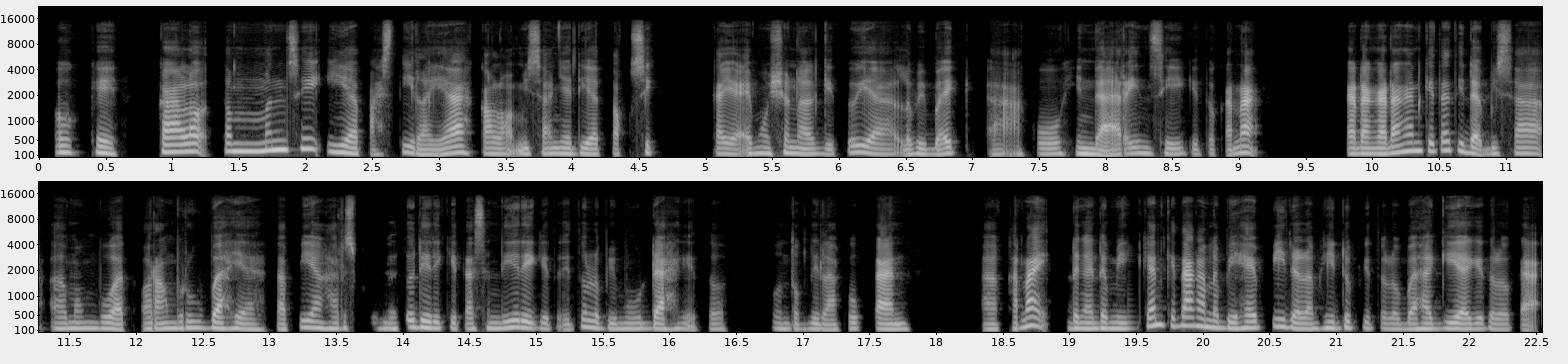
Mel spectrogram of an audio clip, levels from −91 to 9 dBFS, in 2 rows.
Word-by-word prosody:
Oke, 170 -1 +1 0.4
kalo 190 +2 +6 0.2
temen 210 +3 +4
sih 275 -1 +2
iya 180 -4 +4
pastilah 125 +2 -2
ya, 150 - +3 0.2
kalo 145 -1 +1 0.2
misalnya 145 0 0
dia 140 -1 +2
toxic - - -3 0.4
kayak 140 -2 0
emosional 150 -1 +1
gitu 130 - -8
ya 145 - +1 0.2
lebih 135 +2 -1
baik, 150 +4 +1 0.2
eee, 130 +1 -6
aku 140 +2 -11 0.2
hindarin 140 +1 +2
sih 140 -2 -3
gitu 130 0 -11
karena, 145 +8 +2 0.8
kadang-kadang 145 +3 +6
kan - - +4
kita 210 +2 0
tidak 170 -9 +1
bisa, 145 +1 -3 0.3
eee, 145 0 -2
membuat 150 -3 0
orang 145 0 +1
berubah 165 -1 +2 0.2
ya 135 -2 -3
tapi 130 +4 -6
yang 155 - -1
harus 150 +1 -2
punya 145 0 -6
tuh 185 - -1
diri 170 -3 +3
kita 145 -1 -4
sendiri 155 +1 +1
gitu, 140 - -7
itu 125 +7 -8
lebih 160 -6 -2
mudah 145 -1 +1
gitu 135 -1 -8 0.4
untuk 140 -1 -6
dilakukan, 135 0 0 0.5
eee, 135 0 -4
karena 210 +9 +4 0.2
dengan 150 -1 +1
demikian 150 +8 0
kita 215 +1 0
akan 180 -5 +1
lebih 155 -1 0
happy 170 +4 0
dalam 145 -3 +1
hidup 160 +2 -2
gitu 150 -1 -9
loh 135 - -4
bahagia 140 +1 +2
gitu 140 -1 -3
loh, 130 - -5
Kak. - - -2
150 Hz, 170 wpm, -22 LUFS, 140-165 Hz, 0.8 s, kalo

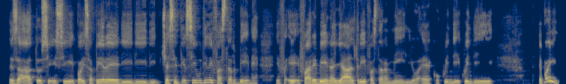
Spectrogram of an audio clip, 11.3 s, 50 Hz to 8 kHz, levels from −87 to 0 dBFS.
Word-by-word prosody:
esatto, 185 - +1
sì, 185 - +2
sì, 170 0 +1
poi 165 +1 +1
sapere 155 0 +2
di 145 0 -3
di 145 0 -5
di 140 +1 -9
cioè 155 - +1
sentirsi 205 +5 +3
utili 210 +1 -3
fa 205 - -4
star 125 -3 +1
bene 100 -3 -5 0.3
e - - -8
fa - - -10
e 140 -1 0
fare 160 -3 +2
bene 155 -4 +4
agli 175 +5 +3
altri 130 +5 +2
fa 125 -5 -7
stare 115 0 -3
meglio, 110 -3 -7
ecco. 110 -1 -8
Quindi 155 -5 -4
quindi 120 -7 -1 0.9
e 150 - -1
poi 315 +2 +4
150 Hz, 155 wpm, -23 LUFS, 120-170 Hz, 0.9 s, bene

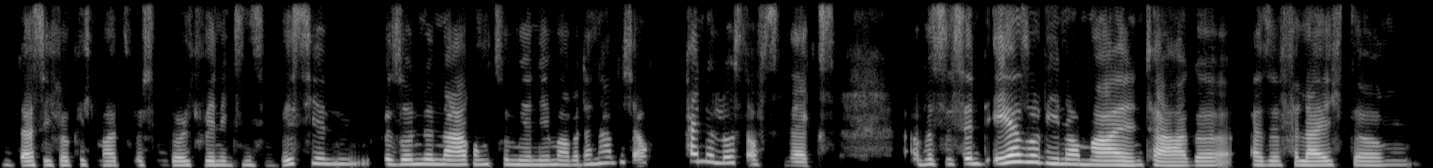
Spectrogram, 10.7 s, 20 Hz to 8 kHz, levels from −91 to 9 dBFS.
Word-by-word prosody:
dass 185 +1 +2
ich 190 -1 -4
wirklich 185 +2 -5
mal 180 0 -3
zwischendurch 185 0 -5
wenigstens 185 -1 -4
‘n 170 - -28
bisschen 235 +4 -3
gesunde 225 +1 +2
Nahrung 215 0 +2
zu 215 - -6
mir 205 -1 -1
nehme, 205 +1 -2
aber 200 +1 -3
dann 220 +4 -3
habe 280 +1 -5
ich 320 - -11
auch - - -5 0.3
keine 355 -2 +1
Lust 280 +1 -2
auf 215 - -2
Snacks. 170 -4 -4 0.6
Aber 225 -1 -4
es 225 - -1
si 225 - -5
sind 245 +1 +1
eher 320 +6 +8
so 320 -1 +4
die 260 -4 0
normalen 190 -4 +4
Tage, 175 -1 +2
also 190 0 -2
vielleicht, 185 0 +1
ähm 185 +2 -4
200 Hz, 190 wpm, -21 LUFS, 185-230 Hz, 0.6 s, eher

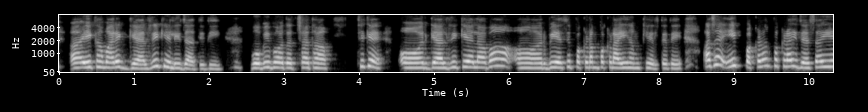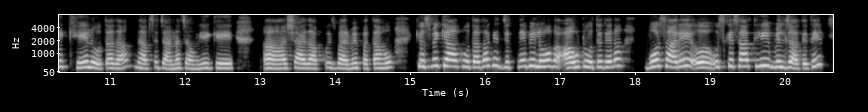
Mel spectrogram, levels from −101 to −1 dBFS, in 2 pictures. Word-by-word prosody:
अ, 255 +2 +1
एक 280 +2 +4
हमारे 285 +1 +3
गैलरी 230 +6 0
खेली 285 -7 0
जाती 205 -2 -3
थी, 200 -2 -9 0.4
वो 240 0 +5
भी 275 +3 -1
बहुत 265 -2 +1
अच्छा 250 +1 0
था, 250 -2 -1 0.4
ठीक 325 +1 -4
है। 295 -7 +3 0.3
और 255 0 +2
गैलरी 255 +2 +2
के 300 +3 +1
अलावा 275 +2 +3 0.4
और 245 -1 0
भी 275 +3 0
ऐसे 270 +3 +1
पकड़म-पकड़ाई 270 -2 0
हम 250 -1 -3
खेलते 230 -2 -3
थे। 220 0 -2
अच्छा, 330 - -1
एक 345 +5 0
पकड़म-पकड़ाई 330 +3 0
जैसा 265 +1 0
ही 305 +1 +1
एक 315 0 -8
खेल 275 +2 0
होता 240 -1 0
था, 225 +6 -1
मैं 255 - -3
आपसे 225 +4 -4
जानना 230 -2 -2
चाहूँगी 235 0 -4
कि 235 -1 +2 0.5
अ, 230 -1 +1
शायद 235 -3 +1
आपको 225 +2 -2
इस 255 - -6
बारे 225 -3 +1
में 250 +2 -2
पता 230 +1 -2
हो 265 +1 -2 0.3
कि 330 - -3
उसमें 330 +4 -1
क्या 345 -3 +5
खोता 290 -2 +1
था 335 +4 +2
कि 370 +1 -2
जितने 300 +4 -4
भी 350 +1 +1
लोग 325 +1 +3
आउट 275 +5 +2
होते 295 -1 0
थे 290 0 0
ना 355 +2 -2 0.3
वो 315 +5 +4
सारे 320 +3 +2
अ, - - +1
उसके 290 +5 +3
साथ 330 0 +1
ही 365 +2 +3
मिल 295 -1 +1
जाते 230 -5 +1
थे, 385 +6 -2
270 Hz, 200 wpm, -24 LUFS, 240-310 Hz, 0.5 s, वो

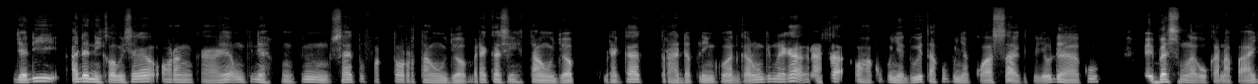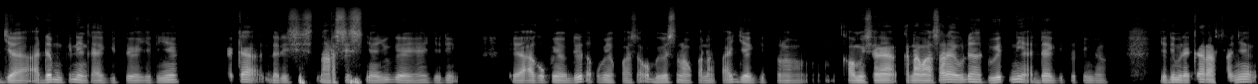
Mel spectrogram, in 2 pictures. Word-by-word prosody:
Jadi, 145 +8 +4 0.2
ada 120 +5 +6
nih, 120 -5 +5
kalau 105 0 +2
misalnya 125 +6 +4 0.2
orang 110 -2 0
kaya 100 +2 -1
mungkin 115 +1 -5
ya, - - -2 0.2
mungkin 100 +3 -5 0.2
menurut 100 - -9
saya 110 - +3
tuh 130 - -10
faktor 105 -1 -3
tanggung 100 -2 0
jawab 95 0 +1
mereka 110 +1 +2
sih, 110 -1 -2
tanggung 95 -2 +2
jawab 95 0 +3 0.3
mereka 100 +3 0 0.3
terhadap 100 0 0
lingkungan. 100 -2 0
Karena 95 +3 +1
mungkin 130 +3 -3
mereka 145 +5 +6
ngerasa, 105 -3 +1 0.2
"Oh 110 - 0
aku - - -12
punya 100 -4 0
duit, 120 +5 +1
aku 135 - -2
punya 100 -3 -2
kuasa 95 -1 +1
gitu 95 - -17
ya 95 - 0
udah 120 -5 +3
aku 135 - -7 0.5
bebas 115 +5 +6
melakukan 100 -1 -1
apa 80 - -3
aja," 105 0 +1 0.2
ada 95 +4 +3
mungkin 110 +2 -5
yang - - -7
kayak 90 -1 -2
gitu - - -23
ya. 90 - -2
Jadinya 100 +4 -2 0.6
mereka - - 0 0.3
dari 95 0 -1
sisi - - -1
narsisnya - - 0
juga 110 -1 -2
ya. 95 +1 -3
Jadi 95 - -7 0.6
ya, 95 - +1
"Aku 95 +2 0
punya 95 -1 0
duit 105 +7 +1
aku - - -6
punya 100 - -2
kuasa, 95 -1 -7
oh - - -1
bebas 100 +1 0
melakukan 95 0 -3
apa - - -10
aja," 105 -3 +1
gitu 85 0 -14
loh. 90 +1 -7 0.3
Kalau 90 - +1
misalnya 95 0 +4
kena 100 -3 +2
masalah, 105 +7 +4
ya - - +4
udah 120 0 +2
duit 100 +3 0
nih 125 - +2
ada 100 +1 0
gitu 95 - -17
tinggal, 90 -1 -8 0.5
jadi - - -4
mereka 100 +3 +1
rasanya 105 0 +1
100 Hz, 200 wpm, -25 LUFS, 95-110 Hz, 0.6 s, ada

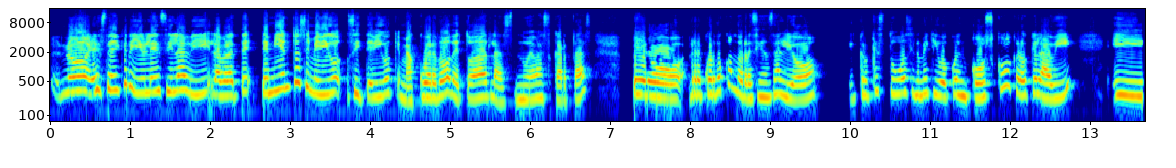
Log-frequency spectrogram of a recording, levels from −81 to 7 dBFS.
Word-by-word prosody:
No, 305 +3 +4
está 320 +3 +1
increíble, 315 -4 0
sí 310 -1 -2
la 330 +1 +3
vi. 275 -2 -3
La 260 -1 +3
verdad, 250 0 +2
te 305 +2 -5
te 290 - +2
miento 360 +8 +1
si 395 -4 0
me 280 -3 +1
digo 275 +2 +1
si 285 -2 -2
te 230 0 -5
digo 245 +5 -1
que 285 - -12
me 195 - -1
acuerdo 235 +7 +2
de 245 -6 -1
todas 225 +3 +2
las 190 -3 -4
nuevas 215 +2 -4
cartas, 205 +8 -2 0.5
pero 235 -5 +4
recuerdo 275 +2 0
cuando 325 -10 -2
recién 235 +1 -1
salió, 235 -3 0 0.3
y 215 +1 -18
creo 260 +1 -6
que 315 - -7
estuvo, 290 -3 -3
si 290 -1 -12
no 260 - -3
me 275 - -3
equivoco, 270 -3 -2
en 255 -2 0
Costco, 235 - -1
creo 265 -7 0
que 285 - 0
la 235 -5 +5
vi, 240 - -2 0.4
y 255 -2 0
265 Hz, 195 wpm, -22 LUFS, 230-295 Hz, 0.5 s, la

